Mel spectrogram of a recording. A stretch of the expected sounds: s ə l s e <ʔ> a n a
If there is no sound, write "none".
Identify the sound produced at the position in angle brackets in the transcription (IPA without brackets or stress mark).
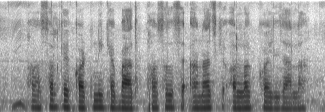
ʔ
